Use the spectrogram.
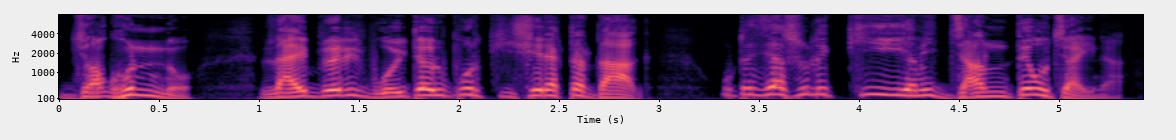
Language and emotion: Bengali, disgusted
